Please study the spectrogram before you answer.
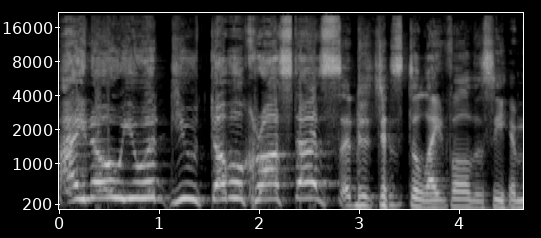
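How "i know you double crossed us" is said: put-on unhinged yell, much higher, slower. Recapping a film, acting out a man's outburst in unhinged Loomis-style shouting. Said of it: "going unhinged like that".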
